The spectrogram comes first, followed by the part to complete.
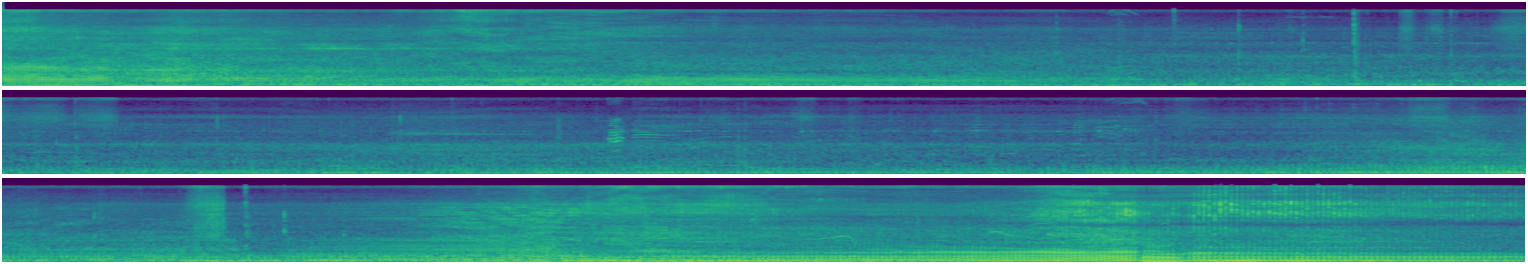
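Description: Motor vehicles passing by: one engine fades away over the first few seconds, and another grows louder from about two-thirds of the way through and goes past near the end, its pitch dropping as it passes.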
